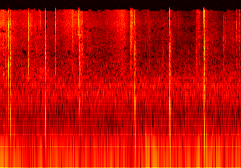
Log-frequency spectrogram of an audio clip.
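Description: A mallet tapping an emu egg's thick shell to crack it open: about five short, sharp taps, roughly two a second.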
